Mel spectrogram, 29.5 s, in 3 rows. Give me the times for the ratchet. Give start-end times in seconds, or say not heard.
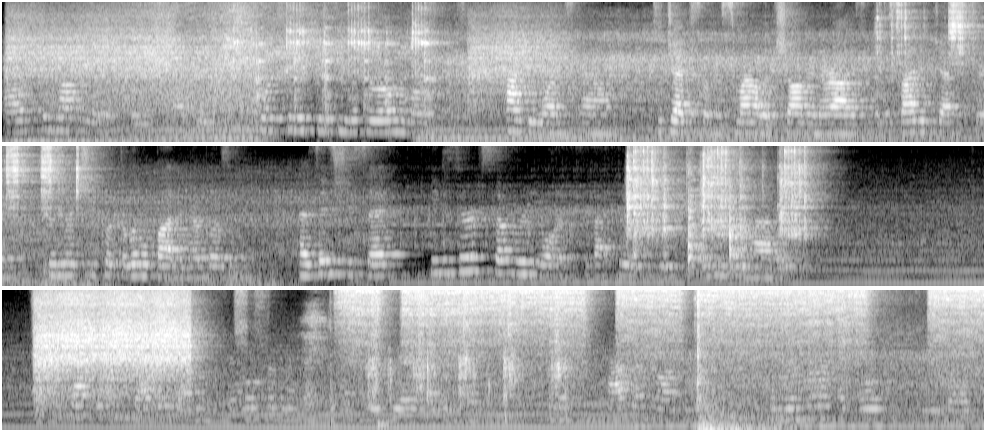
2.3-4.3, 8.7-10.6, 16.1-17.9, 23.1-25.4.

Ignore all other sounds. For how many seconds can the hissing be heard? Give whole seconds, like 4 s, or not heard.
15 s.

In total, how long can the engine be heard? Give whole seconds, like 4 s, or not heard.
28 s.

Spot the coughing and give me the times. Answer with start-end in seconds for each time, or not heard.
not heard.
